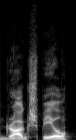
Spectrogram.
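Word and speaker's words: Dragspel: The correct pronunciation would be Dragspiel.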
